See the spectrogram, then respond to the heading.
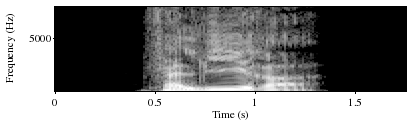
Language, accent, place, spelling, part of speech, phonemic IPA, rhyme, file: German, Germany, Berlin, Verlierer, noun, /fɛɐ̯ˈliːʁɐ/, -iːʁɐ, De-Verlierer.ogg
- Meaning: agent noun of verlieren; loser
